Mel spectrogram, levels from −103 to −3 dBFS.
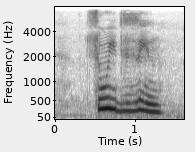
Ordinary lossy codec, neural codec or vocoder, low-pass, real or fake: AAC, 48 kbps; codec, 16 kHz, 16 kbps, FunCodec, trained on LibriTTS, 50 frames a second; 7.2 kHz; fake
